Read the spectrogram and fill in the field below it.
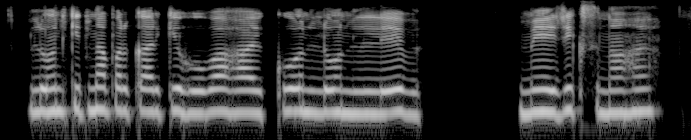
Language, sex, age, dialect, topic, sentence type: Magahi, female, 51-55, Central/Standard, banking, question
